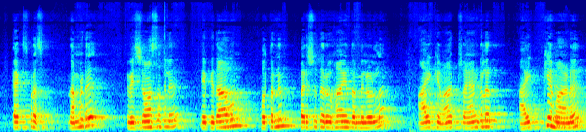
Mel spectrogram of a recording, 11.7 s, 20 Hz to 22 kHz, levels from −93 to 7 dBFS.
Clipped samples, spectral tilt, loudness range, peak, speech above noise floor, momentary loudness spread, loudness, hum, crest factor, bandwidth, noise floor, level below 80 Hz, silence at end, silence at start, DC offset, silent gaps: under 0.1%; -9 dB/octave; 2 LU; 0 dBFS; 27 dB; 12 LU; -14 LUFS; none; 14 dB; 7 kHz; -40 dBFS; -62 dBFS; 0 s; 0.25 s; under 0.1%; none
